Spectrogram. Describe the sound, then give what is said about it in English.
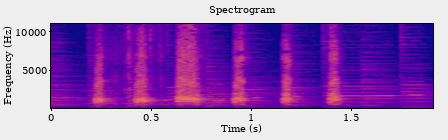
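A hen clucks in a quick series of about six short, bright calls, fairly loud, with brief gaps between them and no talking. “This is a hen. The hen ran.”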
